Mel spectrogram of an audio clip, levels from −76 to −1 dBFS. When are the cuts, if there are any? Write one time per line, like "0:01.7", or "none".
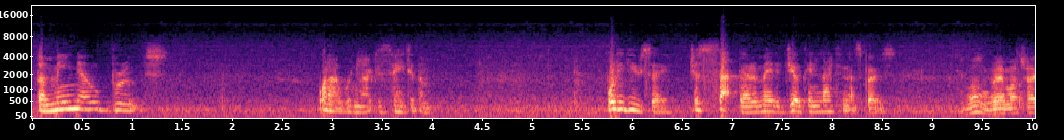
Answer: none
